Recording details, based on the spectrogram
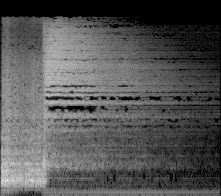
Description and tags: circus short
from a set of dodgy circus fx recorded a while back
circus, drum-roll, drumroll, punchline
